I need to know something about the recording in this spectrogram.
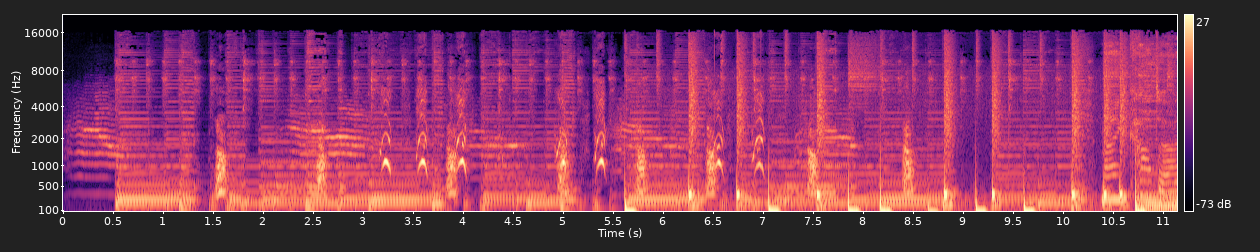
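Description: Short, yappy dog-like barks and meow-like calls pop out over a bright, busy children's song, with a steady beat coming in partway through and carrying the barks along.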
